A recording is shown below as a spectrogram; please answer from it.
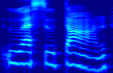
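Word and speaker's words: ウエスタン: Western is a play on how the Japanese pronounce the word Western, which is Uesudan, and also a reference to Western films.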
